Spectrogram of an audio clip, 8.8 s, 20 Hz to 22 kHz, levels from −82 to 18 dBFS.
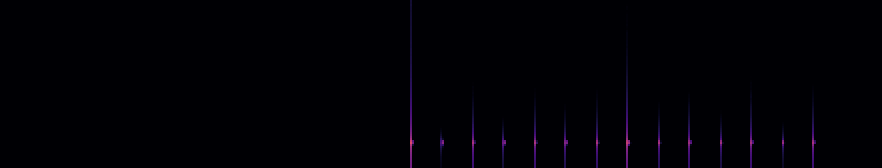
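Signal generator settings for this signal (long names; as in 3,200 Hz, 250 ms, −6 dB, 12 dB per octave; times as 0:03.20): click track 194 BPM, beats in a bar 7, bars 2, 3,440 Hz, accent 13 dB −13.5 dBFS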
